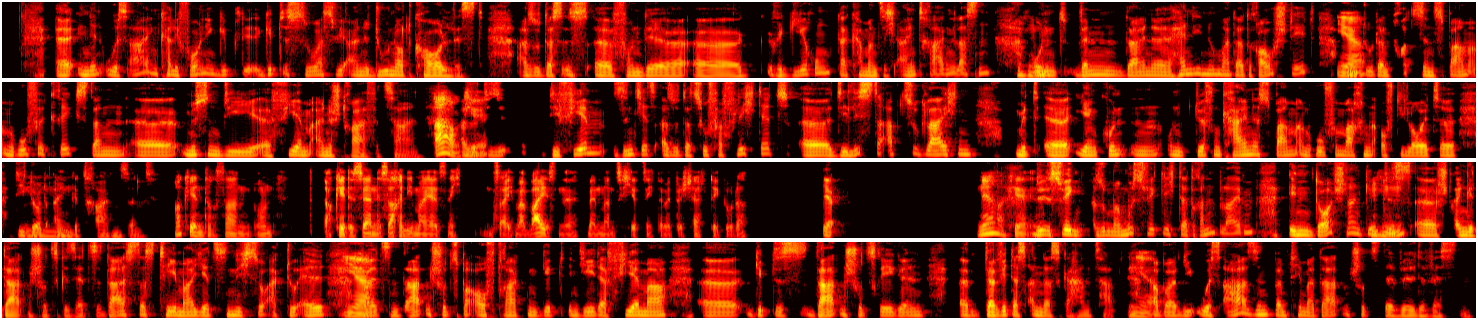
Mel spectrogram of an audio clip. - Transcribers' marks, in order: in English: "Do-Not-Call-List"
- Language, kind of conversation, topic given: German, podcast, Wie gehst du mit deiner Privatsphäre bei Apps und Diensten um?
